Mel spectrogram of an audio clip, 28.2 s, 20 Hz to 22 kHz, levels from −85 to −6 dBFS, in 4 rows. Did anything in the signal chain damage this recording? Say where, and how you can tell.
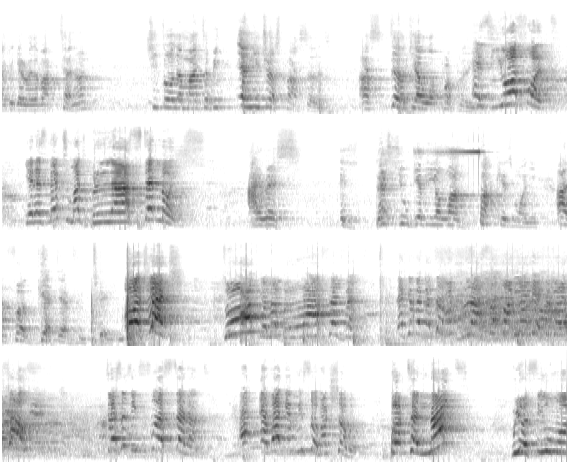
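Yes, periodic USB or driver dropouts at the driver stage: tiny silent gaps every 64 ms from 0.10 to 28.19 s tick only under signal, and their fixed spacing rules out random clicks.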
